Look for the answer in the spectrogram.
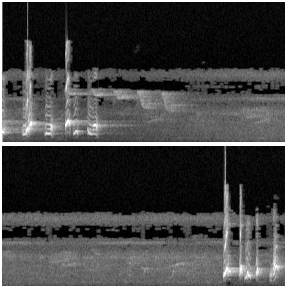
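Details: Mating-call lure of the nok dok taeng bulbul (merbah lekir) for teaching young birds: a quick phrase of five bright slurred whistles, nearly four seconds of quiet hum, then the phrase starts again.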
